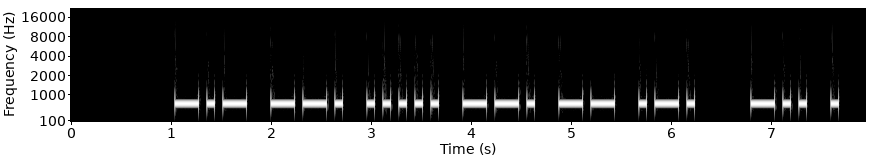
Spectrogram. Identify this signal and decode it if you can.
Morse code, heard as a keyed tone, about 15 wpm, 700 Hz. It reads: KG5GMR DE
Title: USA Callsign DE Callsign 15wpm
